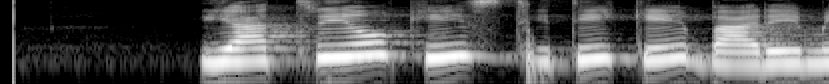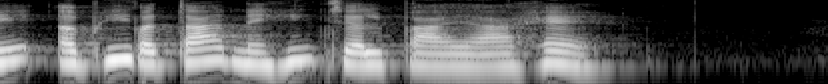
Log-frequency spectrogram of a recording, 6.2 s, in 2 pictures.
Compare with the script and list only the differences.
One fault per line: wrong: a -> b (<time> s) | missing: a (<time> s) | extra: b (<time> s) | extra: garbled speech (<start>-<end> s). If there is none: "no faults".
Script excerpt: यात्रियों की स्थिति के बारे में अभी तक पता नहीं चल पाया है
missing: तक (3.6 s)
